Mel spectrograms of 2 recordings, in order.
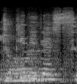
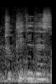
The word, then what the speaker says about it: Thucydides: 먼저 말씀드리고자 하는 것은 투키디데스 함정이라는 것입니다.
